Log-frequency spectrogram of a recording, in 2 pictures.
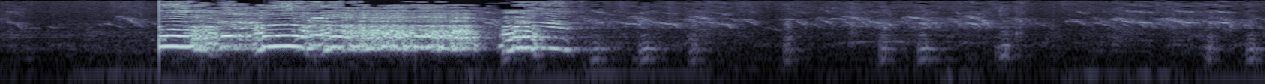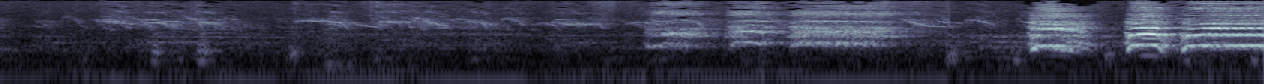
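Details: Hybrid junglefowl cock crows loudly for over a second. After a stretch of faint chirping from other birds, a second crow arrives in two bursts near the end.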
